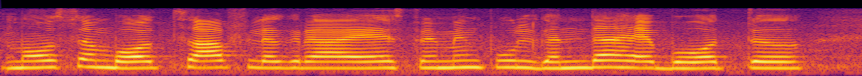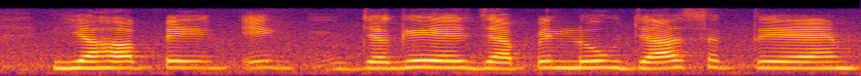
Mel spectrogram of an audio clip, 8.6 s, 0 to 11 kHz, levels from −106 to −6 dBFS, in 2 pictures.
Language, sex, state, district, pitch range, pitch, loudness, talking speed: Hindi, female, Rajasthan, Bikaner, 250-270 Hz, 255 Hz, -16 LUFS, 155 wpm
